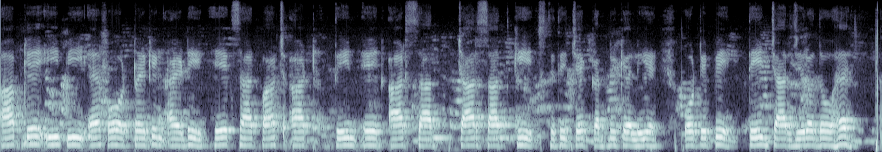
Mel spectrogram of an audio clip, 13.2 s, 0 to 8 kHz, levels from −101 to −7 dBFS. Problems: constant background noise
